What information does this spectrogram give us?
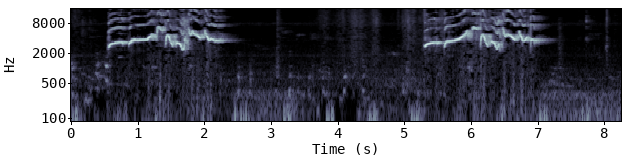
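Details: During taming, a newly caught Oriental magpie-robin repeats the same song phrase twice, roughly five seconds apart: an upward-sweeping whistle followed by quick, bouncing warbled notes, with low thumps in the quiet gaps.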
